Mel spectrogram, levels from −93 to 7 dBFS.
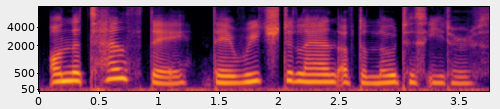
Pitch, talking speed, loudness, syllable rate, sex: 220 Hz, 190 wpm, -18 LUFS, 4.6 syllables/s, female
